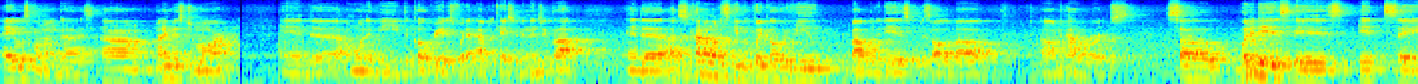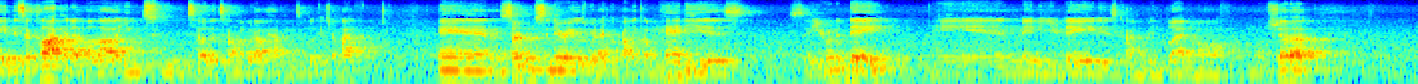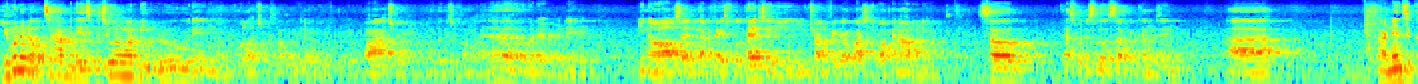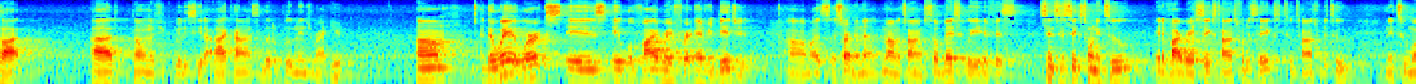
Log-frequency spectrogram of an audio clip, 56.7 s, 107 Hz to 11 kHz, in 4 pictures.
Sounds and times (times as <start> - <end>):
Speech: 0.0 - 18.0, 18.6 - 27.6, 28.4 - 41.4, 42.0 - 56.7.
